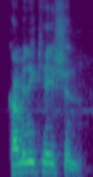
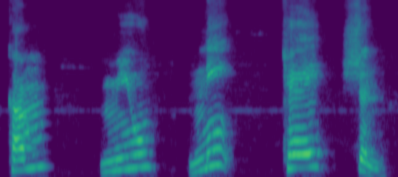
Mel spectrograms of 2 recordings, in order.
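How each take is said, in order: First: Said in the usual way. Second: "communication" very slow and higher, in separate beats; syllable by syllable. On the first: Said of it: "वहां पे आपका syllable बनेगा". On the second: Shown as a demonstration. Teacher showing where syllables form, "communication" slowly chopped apart. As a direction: pause after each syllable of "communication". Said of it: "जहां पे sound change होगा".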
